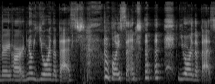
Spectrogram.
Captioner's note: laughs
